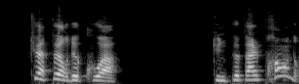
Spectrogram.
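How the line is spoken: Irritated man shouting. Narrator (French): l'homme s'énerva et lui cria

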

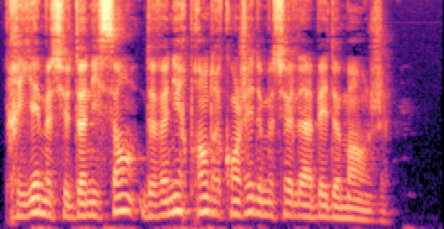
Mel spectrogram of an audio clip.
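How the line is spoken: Curt, dry. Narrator (French): dit-il sèchement

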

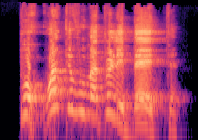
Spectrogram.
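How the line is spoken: Shouted over machine noise. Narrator (French): cria Rosalie, car déjà le tapage des machines avait recommencé

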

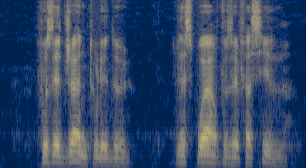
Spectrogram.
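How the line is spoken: Old woman sighing. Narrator (French): La vieille dame soupira

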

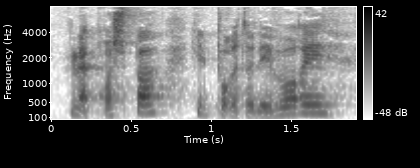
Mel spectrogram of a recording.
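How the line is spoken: Exclaimed. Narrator (French): s'exclama Henri

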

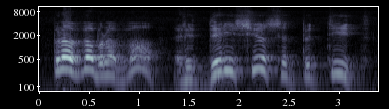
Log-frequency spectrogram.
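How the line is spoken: Sighed. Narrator (French): soupira Madame Dulce

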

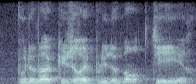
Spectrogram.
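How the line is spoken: Soft, gentle. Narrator (French): dit-il doucement

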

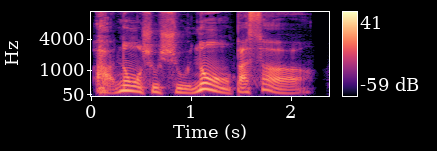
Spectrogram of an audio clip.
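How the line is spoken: Brutal tone. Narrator (French): l'accent brutal de la voix

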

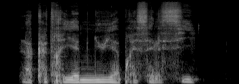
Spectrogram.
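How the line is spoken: Breathless murmur. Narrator (French): avait murmuré Patterson dans un souffle

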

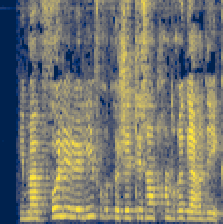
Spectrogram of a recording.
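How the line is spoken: Snarling spit. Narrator (French): cracha Laurent d'un ton hargneux

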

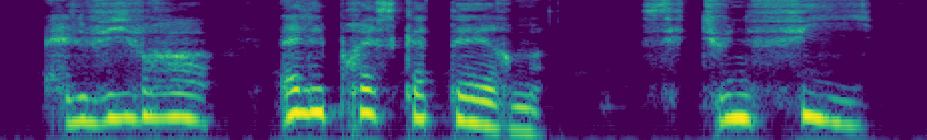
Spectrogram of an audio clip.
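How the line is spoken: Murmured. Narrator (French): Christiane ne put que murmurer

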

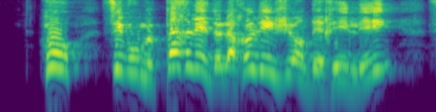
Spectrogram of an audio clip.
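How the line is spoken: Disdainful exclamation. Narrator (French): s'écria Aliette avec dédain

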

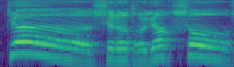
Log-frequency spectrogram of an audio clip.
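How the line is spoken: Exclaiming. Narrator (French): s'écria Lord Jerry

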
